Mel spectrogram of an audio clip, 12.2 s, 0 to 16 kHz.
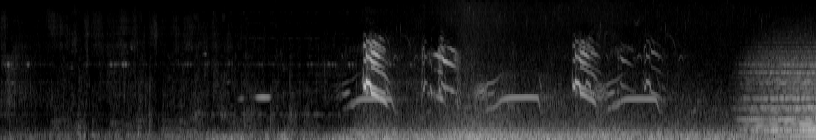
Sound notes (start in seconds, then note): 4.9 seagulls cry- soft wind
